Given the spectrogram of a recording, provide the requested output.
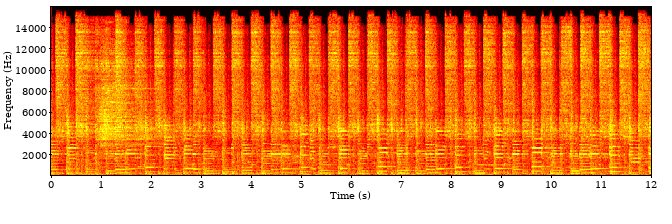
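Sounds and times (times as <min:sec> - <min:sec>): drums with steady beat: 0:00.0 - 0:12.0
guitars: 0:00.0 - 0:12.0.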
